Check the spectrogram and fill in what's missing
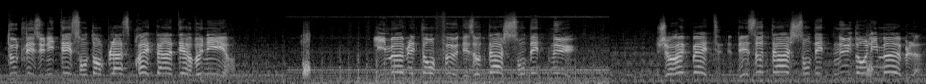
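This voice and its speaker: An actor playing an urgent tactical unit commander in a film drama, giving clipped military orders. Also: male voice, on the high side, steady tone, moderate pace, noisy background, natural voice.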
